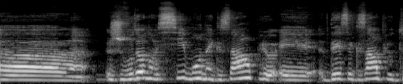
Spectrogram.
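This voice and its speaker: Over noticeable background noise, a woman with a Russian accent speaks in a fairly high pitch with lively intonation. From Russia/Ukraine. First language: Russian (speaking French). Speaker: esoteric numerology teacher. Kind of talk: video talk to viewers. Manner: hesitant with fillers.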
